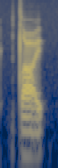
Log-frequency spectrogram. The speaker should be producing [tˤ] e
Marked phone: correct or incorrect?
correct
